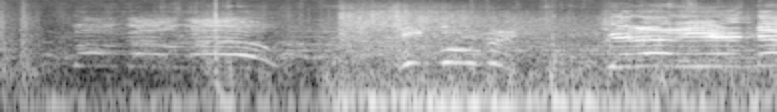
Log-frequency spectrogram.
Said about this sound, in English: Other troops fire at the creature. Troops pump ammo into the arachnid, which is crushing the reporter.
